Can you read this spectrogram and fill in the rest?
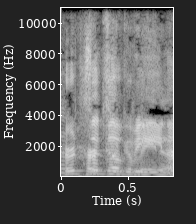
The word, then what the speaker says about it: Herzegovina: How do you pronounce it? – Herzegovina. – Herzegovina. Okay.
